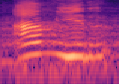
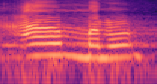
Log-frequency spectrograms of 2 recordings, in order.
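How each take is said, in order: First: The word is pronounced with a light, thin sound. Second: The word is pronounced with a heavy, thick sound. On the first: The speaker calls it wrong. "jangan amir gitu ya" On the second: The speaker calls it right. "Nih dibaca tafhim"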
